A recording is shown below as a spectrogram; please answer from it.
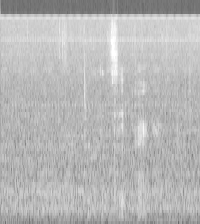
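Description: A woman's soft, whispered speech about a second in, over a faint steady hiss.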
